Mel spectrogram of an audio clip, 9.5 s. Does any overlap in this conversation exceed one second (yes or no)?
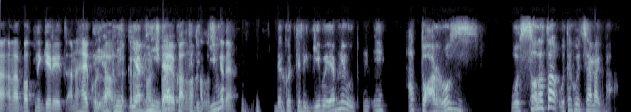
yes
